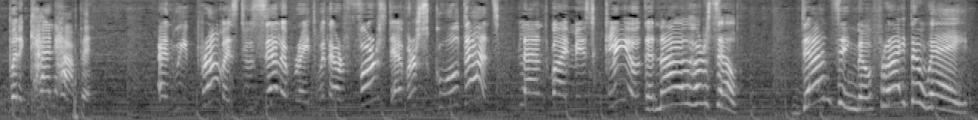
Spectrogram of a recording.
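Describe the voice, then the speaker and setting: A woman voicing a peppy, eager teenage monster girl in a cartoon, theatrical and enthusiastic, with music behind her. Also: very high voice. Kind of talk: animated cartoon acting.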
